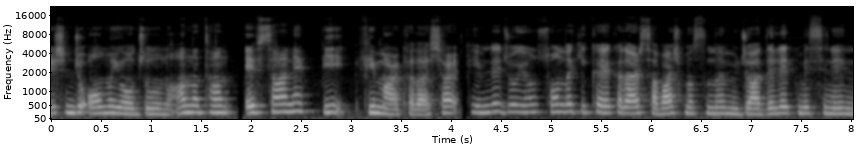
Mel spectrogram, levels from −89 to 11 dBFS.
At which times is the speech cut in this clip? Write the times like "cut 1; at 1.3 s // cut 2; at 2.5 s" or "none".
cut 1; at 4.1 s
